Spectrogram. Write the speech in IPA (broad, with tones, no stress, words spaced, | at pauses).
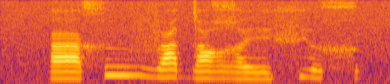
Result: a˨xʉ˦ ve˧dˤə˨ ʁe˨fʲə˦˨x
